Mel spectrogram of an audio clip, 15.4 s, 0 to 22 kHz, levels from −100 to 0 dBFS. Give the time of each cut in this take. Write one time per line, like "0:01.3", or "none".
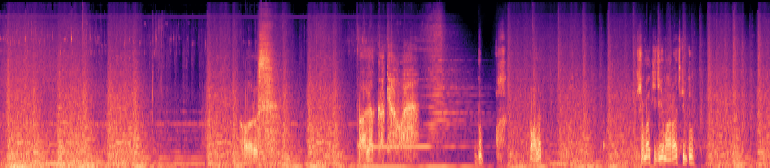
none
